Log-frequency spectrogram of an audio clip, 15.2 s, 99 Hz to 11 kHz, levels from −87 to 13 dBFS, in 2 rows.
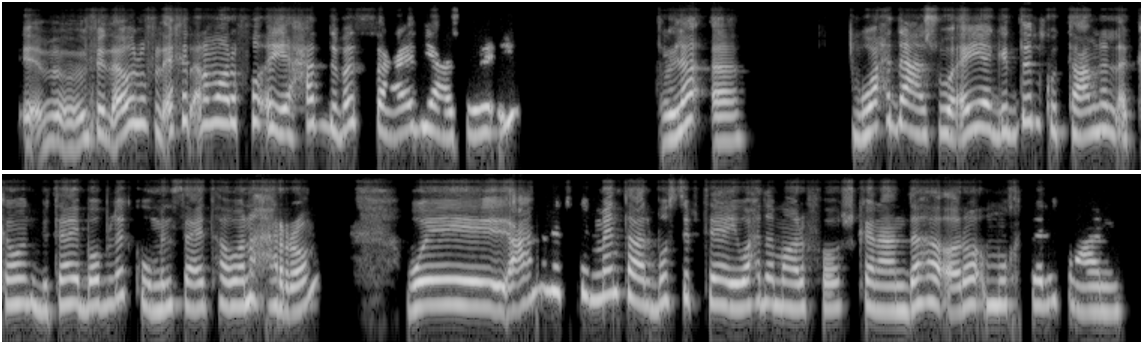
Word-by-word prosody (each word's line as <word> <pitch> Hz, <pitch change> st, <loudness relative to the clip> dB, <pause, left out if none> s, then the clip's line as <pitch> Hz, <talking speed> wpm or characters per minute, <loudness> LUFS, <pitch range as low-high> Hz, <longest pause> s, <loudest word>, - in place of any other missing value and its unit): أ 225 Hz, -, -1 dB
في 270 Hz, -, 0 dB
الأول 345 Hz, +7 st, +3 dB
وفي 345 Hz, -5 st, -4 dB
الآخر 340 Hz, +8 st, -1 dB
أنا 360 Hz, -, 0 dB
ما 380 Hz, -, +2 dB
أعرفها 370 Hz, -1 st, 0 dB
هي 275 Hz, -4 st, +3 dB
حد 350 Hz, +4 st, -2 dB
بس 355 Hz, +4 st, -1 dB, 0.2 s
عادي 320 Hz, +3 st, +1 dB
عشوائي 270 Hz, -, +1 dB, 1.0 s
لأ، 235 Hz, -, +1 dB, 0.7 s
واحدة 335 Hz, +8 st, +1 dB
عشوائية 275 Hz, +1 st, +1 dB
جدًا، 285 Hz, +6 st, -1 dB
كنت 295 Hz, -1 st, -8 dB
عاملة 275 Hz, +3 st, 0 dB
الaccount 290 Hz, +4 st, -1 dB
بتاعي 285 Hz, +4 st, 0 dB
public 285 Hz, +7 st, -1 dB
ومن 255 Hz, 0 st, -1 dB
ساعتها 265 Hz, 0 st, -3 dB
وأنا 275 Hz, +5 st, +3 dB
حرّمت، 265 Hz, -, 0 dB, 0.6 s
وعملِت 280 Hz, -, +3 dB
comment 370 Hz, +2 st, 0 dB
على 290 Hz, -5 st, +2 dB
الpost 305 Hz, +4 st, -4 dB
بتاعي، 285 Hz, -4 st, +1 dB
واحدة 295 Hz, +2 st, 0 dB
ما 270 Hz, -1 st, -2 dB
أعرفهاش 260 Hz, 0 st, -4 dB
كان 265 Hz, -3 st, -2 dB
عندها 255 Hz, +2 st, +1 dB
آراء 280 Hz, +3 st, 0 dB
مختلفة 280 Hz, +1 st, -3 dB
عن 235 Hz, 0 st, -3 dB
280 Hz, 155 wpm, -15 LUFS, 260-320 Hz, 1.0 s, الأول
